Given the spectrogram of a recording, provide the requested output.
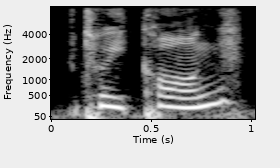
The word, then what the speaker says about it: Tuikong: of Pauline cosmetics Kenya her name is Nellie Thuy Kong yes I said it right yes she's live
